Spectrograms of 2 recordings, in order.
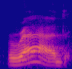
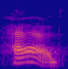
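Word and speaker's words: red: né Habit Rabbit Habit Rad que significa vermelho em inglês Às vezes a gente pronuncia como had que significa cabeça e por último pronunciar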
